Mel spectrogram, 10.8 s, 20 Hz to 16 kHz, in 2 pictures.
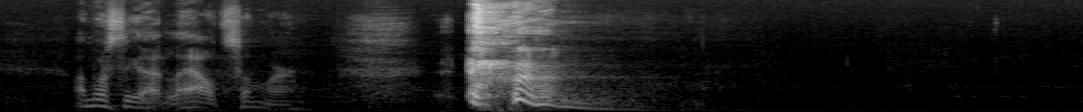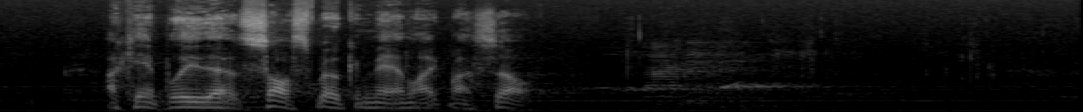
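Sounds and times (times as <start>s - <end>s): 
speech: 0.4s - 3.2s, 6.0s - 8.2s
throat clearing from a tickle in the throat: 2.4s - 3.3s.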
